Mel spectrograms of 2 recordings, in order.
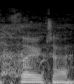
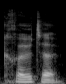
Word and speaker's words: Kröter: So, but the Goethe thing was just to help to pronounce Kröter. Goethe.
